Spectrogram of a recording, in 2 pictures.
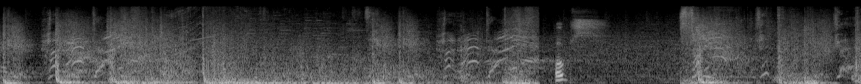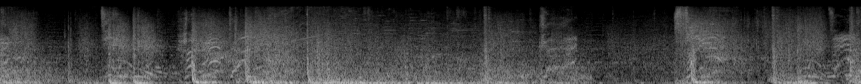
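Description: Fighters land heavy punches and kicks with sharp impact sounds.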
